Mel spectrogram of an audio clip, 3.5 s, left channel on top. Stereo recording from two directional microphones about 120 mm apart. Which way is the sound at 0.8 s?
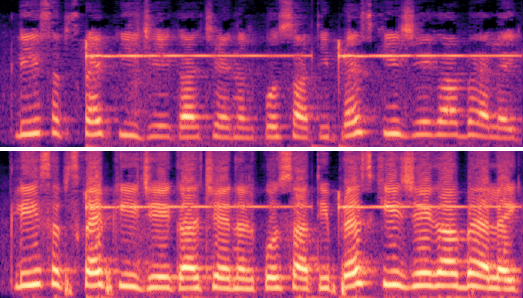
55° right (ahead or behind).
